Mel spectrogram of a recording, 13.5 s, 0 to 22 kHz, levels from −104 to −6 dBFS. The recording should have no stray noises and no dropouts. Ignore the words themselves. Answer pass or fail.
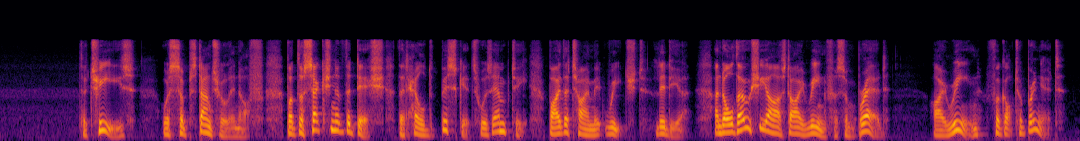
pass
